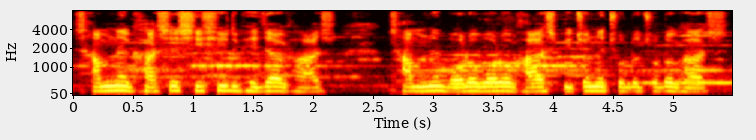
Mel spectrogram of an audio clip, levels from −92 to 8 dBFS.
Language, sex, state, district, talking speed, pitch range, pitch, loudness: Bengali, male, West Bengal, Dakshin Dinajpur, 155 wpm, 145-165 Hz, 150 Hz, -13 LUFS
